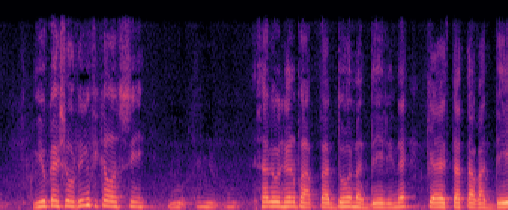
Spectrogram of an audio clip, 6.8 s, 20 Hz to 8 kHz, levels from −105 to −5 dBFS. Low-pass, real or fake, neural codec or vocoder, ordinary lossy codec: 7.2 kHz; fake; codec, 16 kHz, 2 kbps, FunCodec, trained on LibriTTS, 25 frames a second; none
